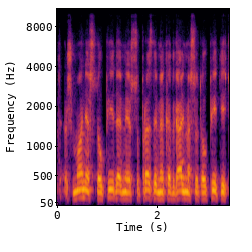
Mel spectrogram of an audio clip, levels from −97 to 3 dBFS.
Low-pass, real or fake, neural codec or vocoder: 9.9 kHz; real; none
